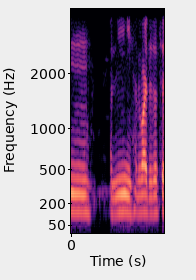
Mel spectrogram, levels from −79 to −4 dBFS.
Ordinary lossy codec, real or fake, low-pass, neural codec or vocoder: none; real; 3.6 kHz; none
